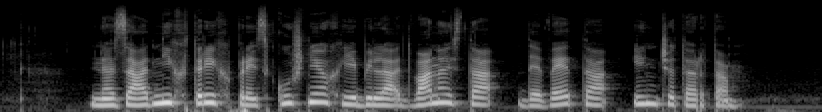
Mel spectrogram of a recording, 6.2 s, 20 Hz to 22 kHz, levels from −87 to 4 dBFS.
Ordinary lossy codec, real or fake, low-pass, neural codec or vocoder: none; real; 19.8 kHz; none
